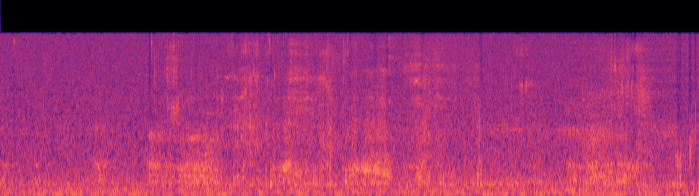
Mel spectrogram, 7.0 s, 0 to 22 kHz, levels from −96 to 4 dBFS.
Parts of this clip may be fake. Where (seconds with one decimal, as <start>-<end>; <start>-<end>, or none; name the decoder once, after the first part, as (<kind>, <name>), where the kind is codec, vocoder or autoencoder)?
5.7-7.0 (codec, SNAC)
